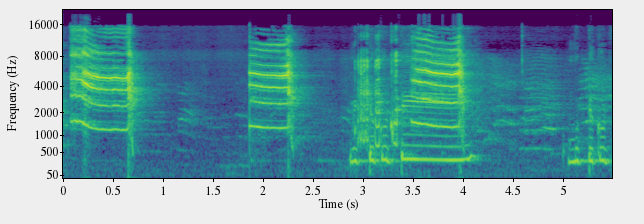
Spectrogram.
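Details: Pet parrot talking in short, high-pitched squeaky phrases, three bright harmonic bursts spaced by pauses, with a lower voice speaking indoors between them.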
